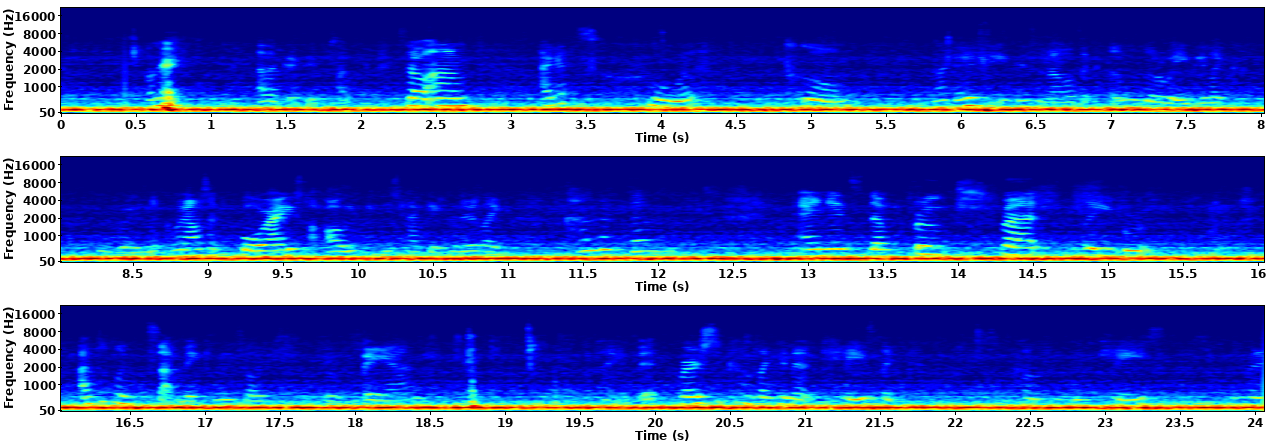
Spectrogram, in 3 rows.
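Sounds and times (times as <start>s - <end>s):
steady low hum: 0.0s - 24.0s
girl's voice: 0.5s - 18.6s, 19.5s - 24.0s.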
